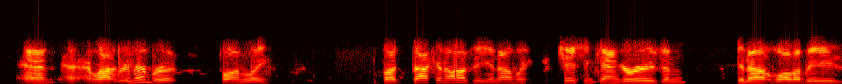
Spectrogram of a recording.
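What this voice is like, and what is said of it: Australian accent. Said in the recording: “I'm hearing the Aussie accent when you say kangaroos.”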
